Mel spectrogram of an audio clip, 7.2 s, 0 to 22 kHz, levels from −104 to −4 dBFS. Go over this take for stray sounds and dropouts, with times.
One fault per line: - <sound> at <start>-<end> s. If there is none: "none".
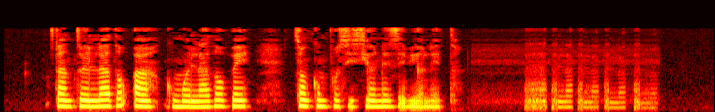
- laugh at 5.2-6.6 s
